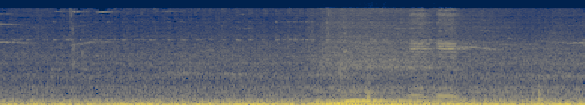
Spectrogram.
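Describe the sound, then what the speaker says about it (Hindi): Road traffic in a jam: a steady low rumble of car engines idling and creeping nearby, with a swell of engine noise midway and faint horn-like tones above. "तो अभी तो दोस्तों इतना ज़्यादा ट्रैफिक जाम है कि पता नहीं मैं कब पहुंचूंगा।"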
